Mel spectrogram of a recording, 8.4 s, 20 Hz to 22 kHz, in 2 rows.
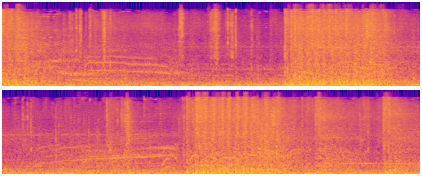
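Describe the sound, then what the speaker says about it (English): Sustained gunfire in the video game The Division, dense rapid shots with louder bursts near 3 and 6 seconds, mixed with game effects and faint voices underneath. "So, that shooting, that was you, right?"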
